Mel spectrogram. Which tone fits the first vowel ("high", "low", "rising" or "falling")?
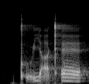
low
